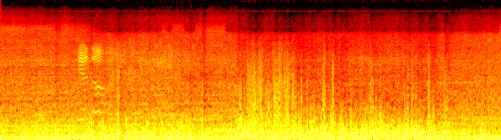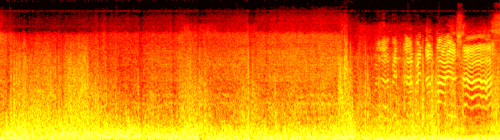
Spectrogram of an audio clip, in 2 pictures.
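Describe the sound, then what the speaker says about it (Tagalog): Strong wind roars and buffets the microphone continuously on a road near Balayan, Batangas, loud and rumbling, with a voice speaking faintly under the gusts. "Ganyan naman ang lakas ng hangin sa laki ng dilim."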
